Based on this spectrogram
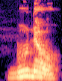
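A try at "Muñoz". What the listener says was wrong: Munoz. No, yeah, I think you've said it wrong all the time. You call him Munez, and I think it's Munoz.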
